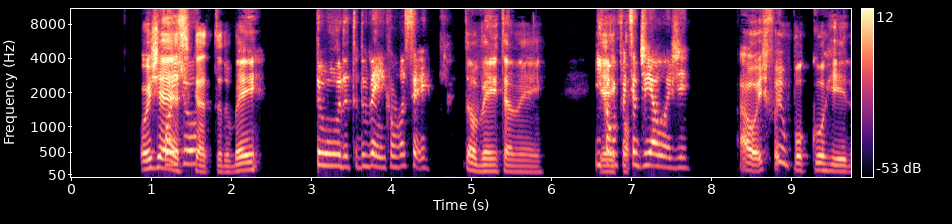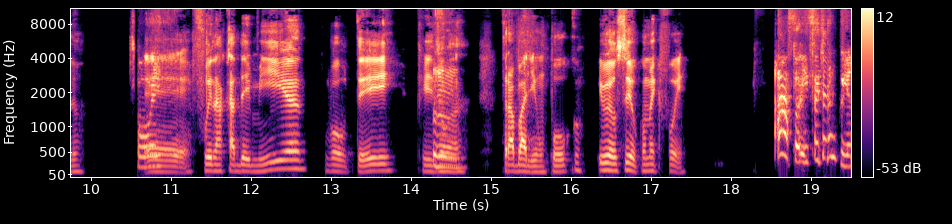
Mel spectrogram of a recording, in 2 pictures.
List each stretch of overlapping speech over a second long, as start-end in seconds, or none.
none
